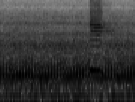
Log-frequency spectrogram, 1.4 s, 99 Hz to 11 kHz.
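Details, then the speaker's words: Freshly finished GY6 scooter project: loud, steady, clean horn tone held about a second and a half; the horn works normally. "Yeah, sounds good. Sounds good. Yeah, the scooter is running good, guys."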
